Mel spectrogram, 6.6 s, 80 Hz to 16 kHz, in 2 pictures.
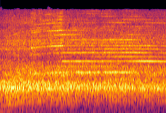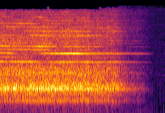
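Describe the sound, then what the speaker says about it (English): A router fitted with a 1/4-inch round-over bit whines loudly and steadily as it rounds the outside corner of a rustic wooden coffee table, holding a high, even tone before spinning down and stopping near the end. "I'm just going to round over the outside corner with a 1/4-inch rounding over bit in my router"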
